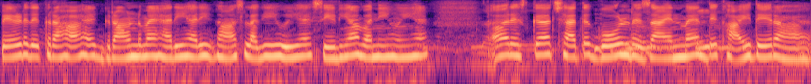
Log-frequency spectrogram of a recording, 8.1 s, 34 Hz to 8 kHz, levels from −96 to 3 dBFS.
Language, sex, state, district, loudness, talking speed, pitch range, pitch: Hindi, female, Bihar, Jahanabad, -13 LUFS, 185 wpm, 200-220 Hz, 210 Hz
